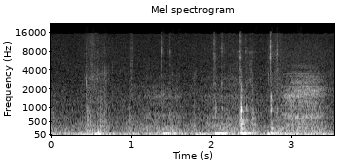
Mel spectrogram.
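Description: Typing on a computer keyboard comes as a few soft, irregular key taps and clicks, fairly quiet and close, with no talking.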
